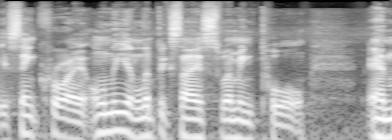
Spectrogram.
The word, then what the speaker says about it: St. Croix: Much of us know this story after Hurricane Hugo destroyed, how do you pronounce that? St. Croix. St. Croix, only Olympic-sized swimming pool.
